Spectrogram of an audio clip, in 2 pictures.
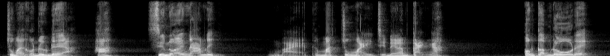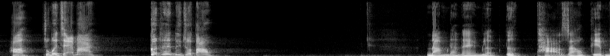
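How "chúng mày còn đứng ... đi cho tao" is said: scarred thug boss bawls out his men; barking at underlings. A narrator's reading. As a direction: bark orders at the thugs. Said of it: "gằn giọng quát mấy thằng đệ".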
